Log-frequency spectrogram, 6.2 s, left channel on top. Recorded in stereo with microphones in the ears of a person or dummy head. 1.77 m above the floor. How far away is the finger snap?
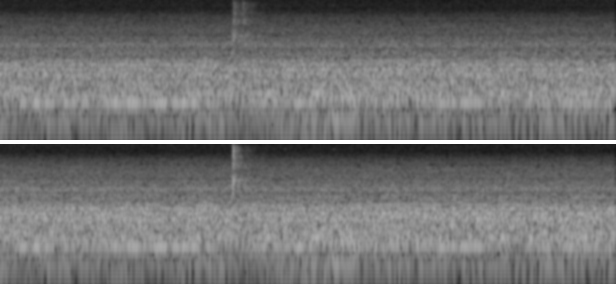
About 1.5 m.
